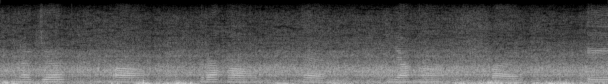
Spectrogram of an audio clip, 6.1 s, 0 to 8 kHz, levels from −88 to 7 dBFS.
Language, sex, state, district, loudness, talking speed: Hindi, female, Chandigarh, Chandigarh, -18 LUFS, 70 wpm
